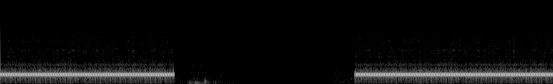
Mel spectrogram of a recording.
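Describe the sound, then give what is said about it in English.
A steady, buzzing telephone tone from an outgoing call to another person's phone sounds loud in two long bursts of about two seconds each, separated by a pause with a faint click. No one speaks. “We should fucking call him next. Yeah. Just call his phone.”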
